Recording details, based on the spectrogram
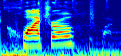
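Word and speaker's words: quattro: a that's crazy man the way you pronounce that is is cuatro cuatro so that system is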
